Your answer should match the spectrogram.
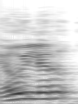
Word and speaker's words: Euler: este, yo creo que muchos han escuchado de Euler o también, bueno, se pronuncia Euler, pero se escribe Euler.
